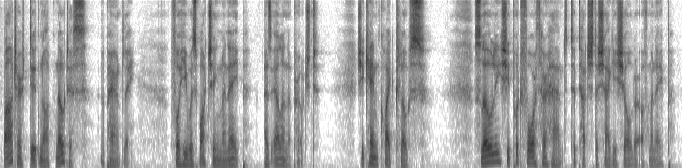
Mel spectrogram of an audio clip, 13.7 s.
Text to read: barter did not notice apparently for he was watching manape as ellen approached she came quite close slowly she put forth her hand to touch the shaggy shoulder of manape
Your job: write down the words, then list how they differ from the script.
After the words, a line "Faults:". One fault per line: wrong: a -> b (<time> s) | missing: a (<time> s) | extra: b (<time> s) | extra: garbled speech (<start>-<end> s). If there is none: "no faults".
barter did not notice apparently for he was watching manape as ellen approached she came quite close slowly she put forth her hand to touch the shaggy shoulder of manape
Faults:
no faults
